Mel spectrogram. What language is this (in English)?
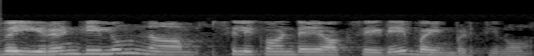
Tamil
